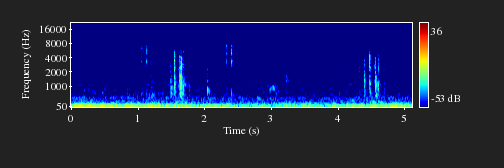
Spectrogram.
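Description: A handful of faint, short clicks from a computer mouse and keyboard being worked, some in quick pairs, over a low steady hum.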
